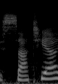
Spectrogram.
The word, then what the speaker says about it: Satya: She is a certified, and correct me if I'm saying this incorrectly, Satya Yoga? – That's it. – Yes. Satya Yoga.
